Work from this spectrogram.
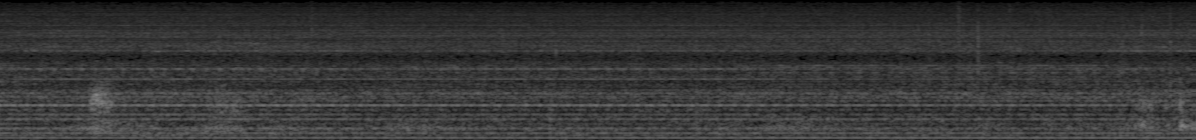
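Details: Steady electrical hum and faint indoor room noise fill the recording, with a few soft clicks and no animal voice.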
